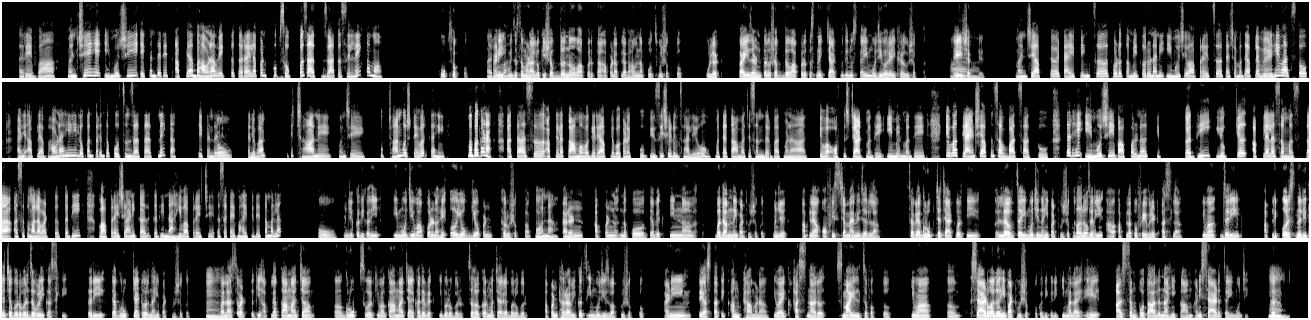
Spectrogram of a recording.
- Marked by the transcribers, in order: surprised: "अरे वाह!"; other noise; in English: "चॅटमध्ये"; other background noise; tapping; in English: "चॅटमध्ये"; in English: "ग्रुपच्या चॅटवरती"; in English: "फेव्हरेट"; in English: "ग्रुप चॅटवर"; in English: "ग्रुप्सवर"
- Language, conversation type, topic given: Marathi, podcast, इमोजी वापरण्याबद्दल तुमची काय मते आहेत?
